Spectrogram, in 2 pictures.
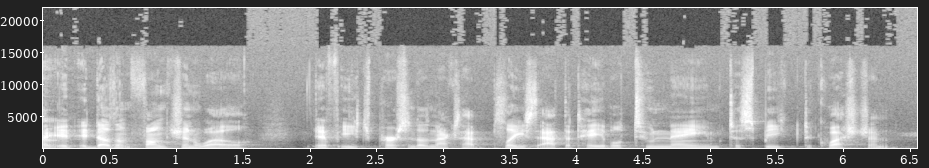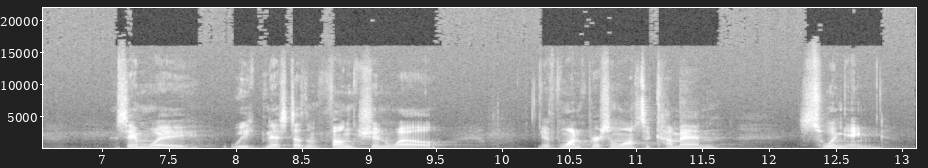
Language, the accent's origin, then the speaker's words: English; United States; now in Canada; I'm from America, because I'm white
